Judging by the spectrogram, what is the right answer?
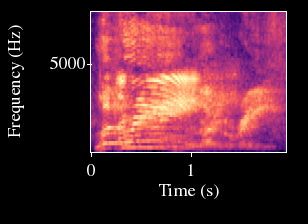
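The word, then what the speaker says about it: Legare: legend of julia is spelled with gare but we all know that's not how we say it in the south what how do we say that lagree julia flippery when the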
